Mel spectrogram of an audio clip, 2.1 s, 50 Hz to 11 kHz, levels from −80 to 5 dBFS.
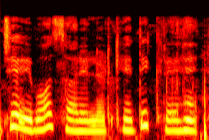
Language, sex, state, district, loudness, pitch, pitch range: Hindi, female, Himachal Pradesh, Shimla, -14 LUFS, 215 Hz, 200-245 Hz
